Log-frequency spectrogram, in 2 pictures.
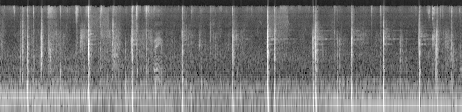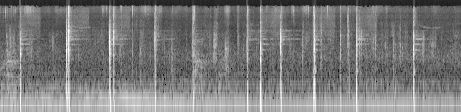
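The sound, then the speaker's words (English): Basketball dribbling during a crossover drill, with many sharp, fairly regular bounces of the ball hitting the floor one after another over a low, steady hum. “Couple more dribbles and crossovers and we'll be done.”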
